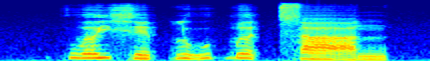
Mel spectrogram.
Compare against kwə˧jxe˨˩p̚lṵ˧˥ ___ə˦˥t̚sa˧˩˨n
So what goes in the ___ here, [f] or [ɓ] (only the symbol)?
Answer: ɓ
